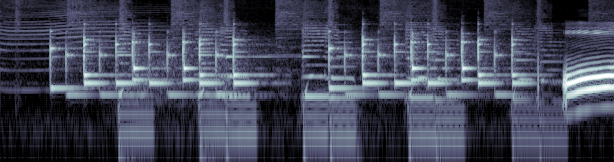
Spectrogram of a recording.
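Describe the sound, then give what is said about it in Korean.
A melodic phone ringtone for an incoming call from an uncle plays two repeating phrases of bright synthesized notes over a pulsing bass line, loud, ending in a sustained rising tone. “삼촌인데 전화가 오면 저는 일하다가도 나가야 되고요”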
